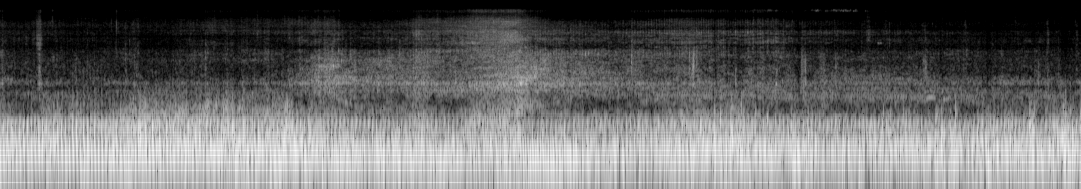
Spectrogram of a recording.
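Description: Footsteps shuffle on a stone path.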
